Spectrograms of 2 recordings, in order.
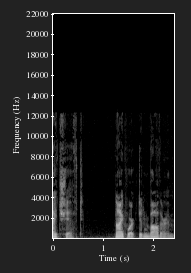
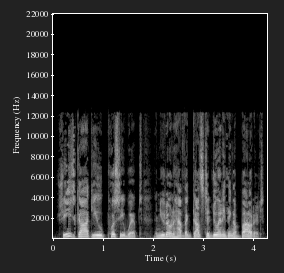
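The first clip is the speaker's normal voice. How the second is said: furious taunt; 10 semitones higher, 7 dB louder than usual. Acted. Chico jeers at his father, loud and furious. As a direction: spit it at him with scorn.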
